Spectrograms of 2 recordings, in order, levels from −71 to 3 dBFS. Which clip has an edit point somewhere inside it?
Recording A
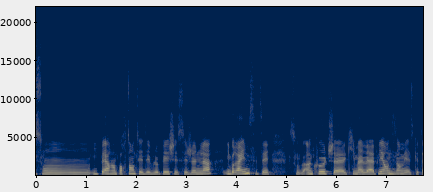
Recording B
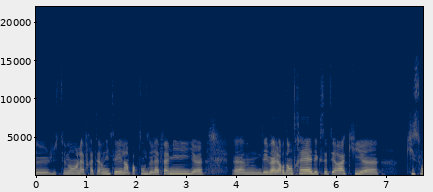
A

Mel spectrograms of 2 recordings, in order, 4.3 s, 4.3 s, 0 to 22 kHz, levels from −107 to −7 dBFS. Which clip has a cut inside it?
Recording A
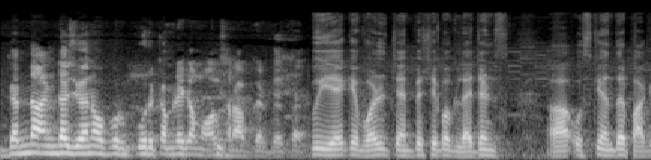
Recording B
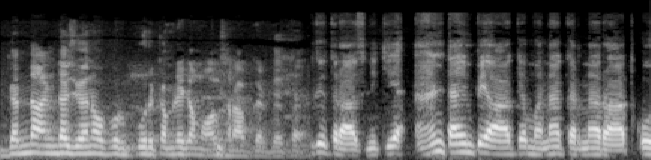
B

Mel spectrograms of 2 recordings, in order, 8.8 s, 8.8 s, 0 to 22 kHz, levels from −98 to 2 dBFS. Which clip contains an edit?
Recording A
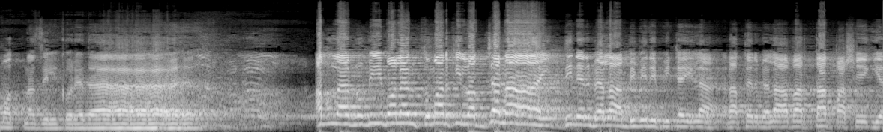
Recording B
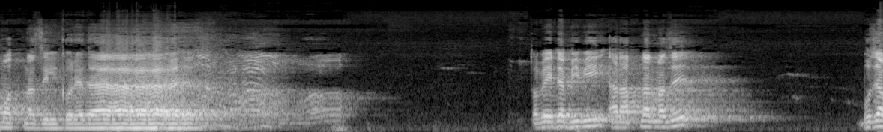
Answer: A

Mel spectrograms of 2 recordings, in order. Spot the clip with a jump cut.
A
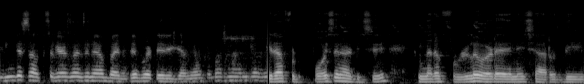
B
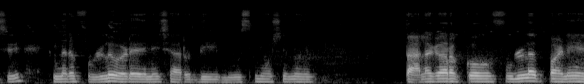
A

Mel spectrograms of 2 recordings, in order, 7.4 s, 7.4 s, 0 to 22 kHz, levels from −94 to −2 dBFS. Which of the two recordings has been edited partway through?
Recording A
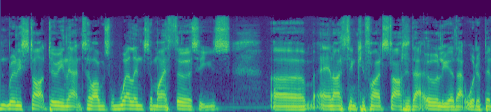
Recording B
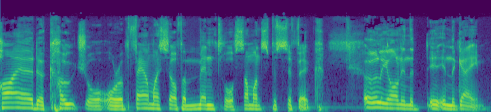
B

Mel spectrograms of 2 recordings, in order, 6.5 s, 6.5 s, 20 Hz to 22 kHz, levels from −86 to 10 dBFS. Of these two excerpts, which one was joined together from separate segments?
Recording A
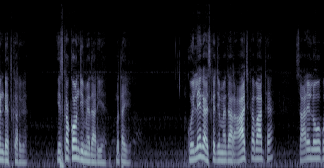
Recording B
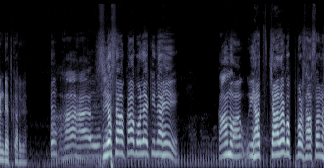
B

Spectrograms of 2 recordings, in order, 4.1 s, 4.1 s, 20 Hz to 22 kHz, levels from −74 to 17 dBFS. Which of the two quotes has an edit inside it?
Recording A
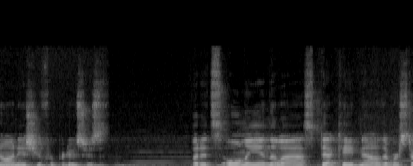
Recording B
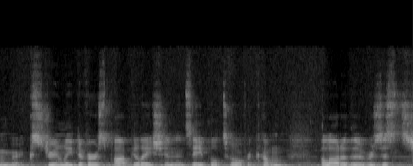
A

